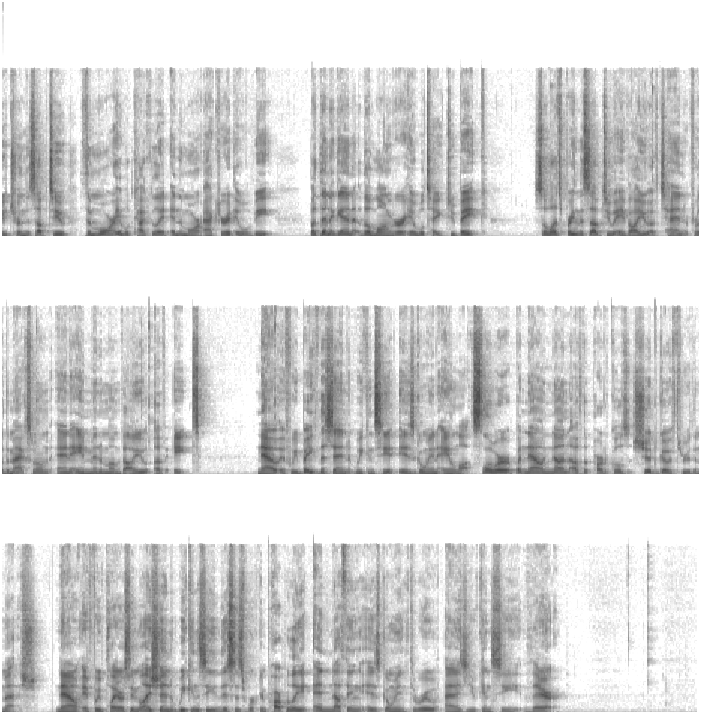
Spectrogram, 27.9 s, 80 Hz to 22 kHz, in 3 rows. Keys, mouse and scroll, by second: 7.5-8.9 drag, 9.9-11.5 drag, 13.1-19.2 drag, 19.2-19.9 shift+middle drag, 19.9 space, 22.7 space, 23.6-26.6 drag.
